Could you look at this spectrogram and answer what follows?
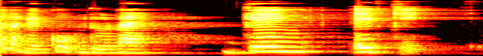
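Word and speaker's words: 現役: cụm từ này là gen-eki. Gen-eki không được đọc là " geng-juku," mà là "gen-eki," thường dùng để chỉ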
